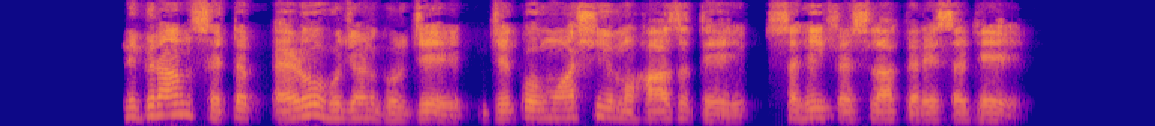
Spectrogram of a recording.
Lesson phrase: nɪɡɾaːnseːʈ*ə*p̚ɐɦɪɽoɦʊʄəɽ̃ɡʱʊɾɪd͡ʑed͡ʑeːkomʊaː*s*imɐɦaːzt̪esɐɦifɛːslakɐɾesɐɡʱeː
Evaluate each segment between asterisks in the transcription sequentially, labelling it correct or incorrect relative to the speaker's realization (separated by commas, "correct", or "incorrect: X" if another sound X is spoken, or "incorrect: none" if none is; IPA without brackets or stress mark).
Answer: correct, incorrect: ʃ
